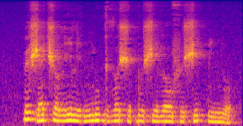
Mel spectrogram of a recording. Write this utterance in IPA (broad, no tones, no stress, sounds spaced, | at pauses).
k͡p ʏ ʒ ɛ t͡ʃ o l i l i e̯ ŋ͡m u ɡ ʏ ð o ʃ ʏ ɓ u ʃ i l o f ʏ ʃ i k͡p i ɲ o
